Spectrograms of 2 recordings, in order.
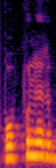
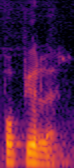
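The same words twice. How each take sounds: First: The second syllable has no y sound before u. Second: The second syllable has a y sound before u. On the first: The speaker calls it wrong. "अगर आप पॉपुलर बोलते हो ना तो वो गलत है" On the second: The speaker calls it right. "पॉपुलर होता है"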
